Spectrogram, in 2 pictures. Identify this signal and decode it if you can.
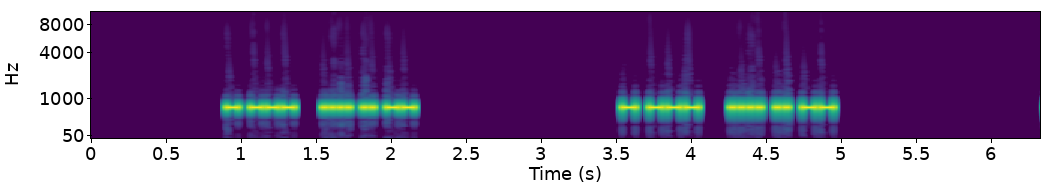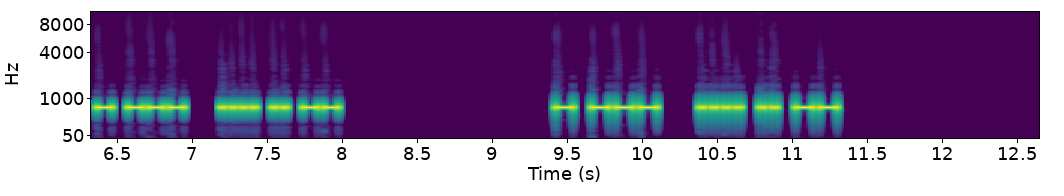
Morse code, heard as a keyed tone, about 38 wpm, 700 Hz. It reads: TO HIM TO HIM TO HIM TO HIM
